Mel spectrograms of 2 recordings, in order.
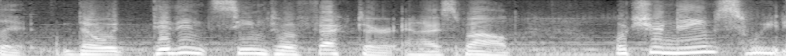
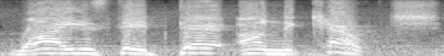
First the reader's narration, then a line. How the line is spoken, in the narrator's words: She shouted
